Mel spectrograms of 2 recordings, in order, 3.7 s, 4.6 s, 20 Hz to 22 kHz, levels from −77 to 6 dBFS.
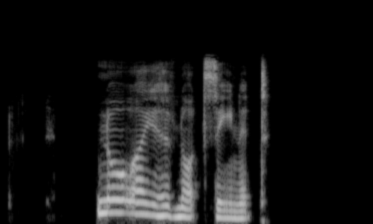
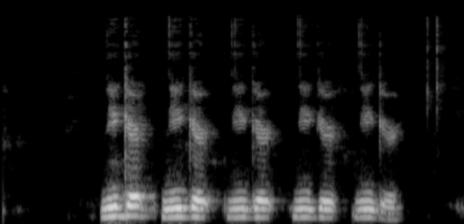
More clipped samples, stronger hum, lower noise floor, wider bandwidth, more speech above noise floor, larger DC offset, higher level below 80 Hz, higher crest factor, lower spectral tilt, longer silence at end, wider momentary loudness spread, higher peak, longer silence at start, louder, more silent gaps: neither; neither; first, -86 dBFS vs -71 dBFS; second, 8.2 kHz vs 16 kHz; first, 70 dB vs 55 dB; neither; first, -54 dBFS vs -60 dBFS; about the same, 18 dB vs 16 dB; second, -5.5 dB/octave vs -7.5 dB/octave; first, 1.05 s vs 0.65 s; about the same, 10 LU vs 10 LU; about the same, -2 dBFS vs -2 dBFS; about the same, 0.95 s vs 1 s; about the same, -18 LUFS vs -17 LUFS; neither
